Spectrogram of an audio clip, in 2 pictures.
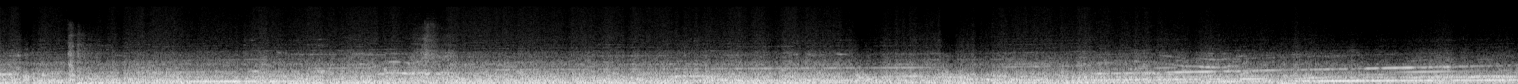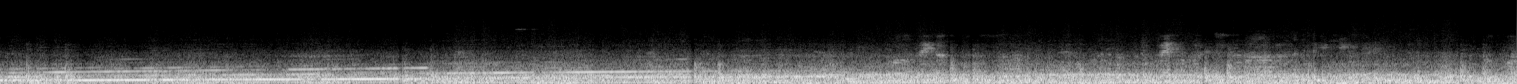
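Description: JR Shikoku 7000 series electric train heard from on board: the unrenewed car's Hitachi GTO-VVVF inverter and traction motors give several whining tones that climb in pitch together as the train accelerates, over the steady rumble of wheels on rail.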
